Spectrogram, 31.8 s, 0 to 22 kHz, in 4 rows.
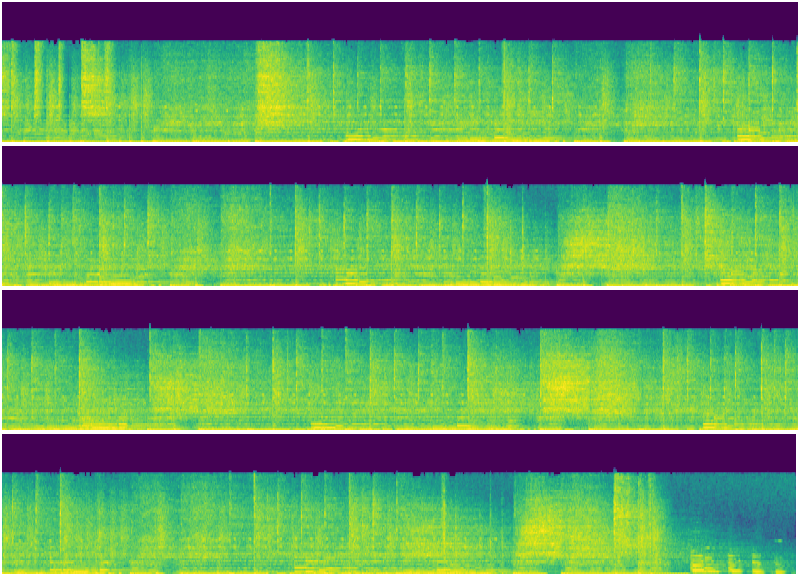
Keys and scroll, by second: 11.3 scroll down 1, 16.0 super+d, 19.0 super+d, 19.2 super+d, 19.3 super+d, 26.2 super+d, 28.0 d, 29.0 super+c, 29.2 super+v, 31.5 super+v.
